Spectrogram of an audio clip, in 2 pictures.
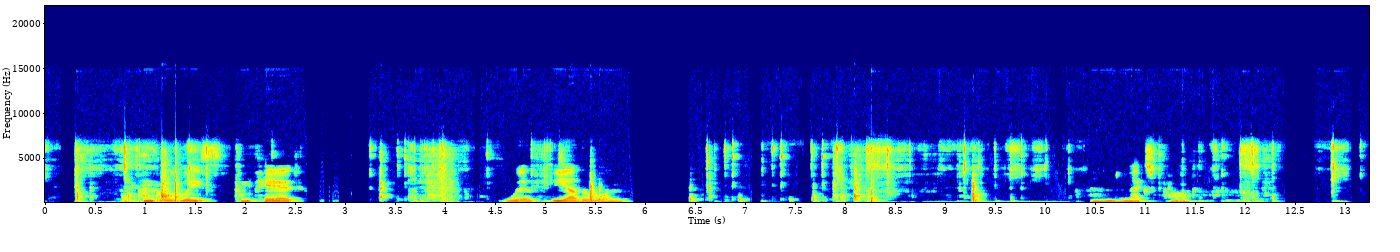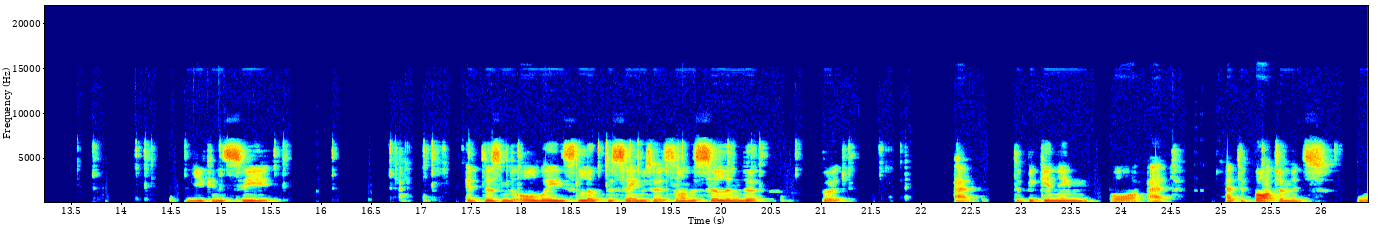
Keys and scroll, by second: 0.7 shift+1, 8.2 shift+3, 9.4 e, 11.3 s, 12.0 1.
